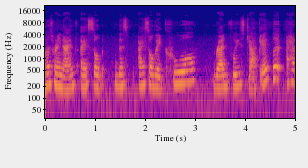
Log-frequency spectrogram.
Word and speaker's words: Kuhl: I got a $25 offer, which I heard that Cool was a really good brand. It's Kuhl. That's how you spell it.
